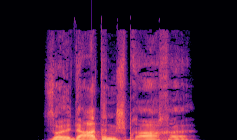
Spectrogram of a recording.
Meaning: military slang
- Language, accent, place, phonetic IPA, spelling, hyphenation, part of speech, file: German, Germany, Berlin, [zɔlˈdaːtn̩ˌʃpʁaːχə], Soldatensprache, Sol‧da‧ten‧spra‧che, noun, De-Soldatensprache.ogg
